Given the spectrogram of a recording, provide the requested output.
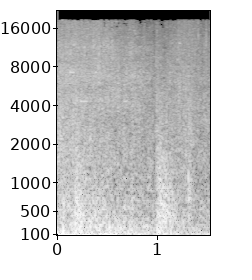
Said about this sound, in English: Seal powers up the grassy runway. He's going as fast as he can, but he's struggling to produce enough momentum to get this hunk of metal off the ground. He's running out of runway. plane veers off the runway and crashes.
